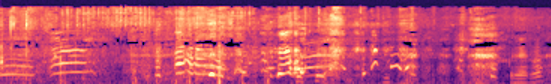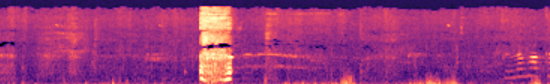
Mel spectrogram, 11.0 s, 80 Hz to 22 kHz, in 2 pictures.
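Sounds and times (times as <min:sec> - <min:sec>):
person coughing: 0:07.5 - 0:07.9.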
